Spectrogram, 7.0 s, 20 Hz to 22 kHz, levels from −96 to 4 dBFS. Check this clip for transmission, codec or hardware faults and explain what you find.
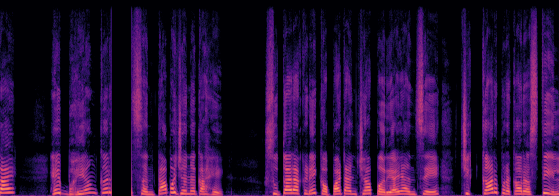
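One transmission fault stands out in this speech: a dropout from 1.39 to 1.68 s, likely a Bluetooth stall. The receiver's buffer ran empty while delayed packets were resent, leaving 256 ms of silence. The waveform goes flat and the spectrogram shows a blank vertical band before the speech resumes.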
